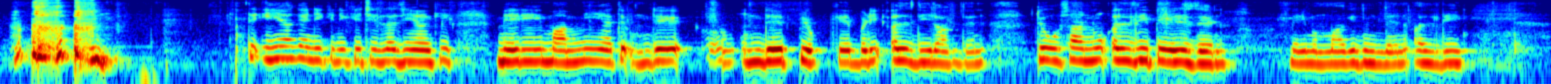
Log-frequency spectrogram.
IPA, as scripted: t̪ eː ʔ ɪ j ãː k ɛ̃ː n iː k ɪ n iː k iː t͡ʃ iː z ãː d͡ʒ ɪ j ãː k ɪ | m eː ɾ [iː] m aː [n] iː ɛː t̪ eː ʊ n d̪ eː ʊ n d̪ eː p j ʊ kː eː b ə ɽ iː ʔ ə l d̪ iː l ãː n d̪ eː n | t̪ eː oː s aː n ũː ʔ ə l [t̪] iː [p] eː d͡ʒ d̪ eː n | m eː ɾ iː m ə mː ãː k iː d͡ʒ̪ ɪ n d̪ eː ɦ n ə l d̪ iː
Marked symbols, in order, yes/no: yes, no, no, yes

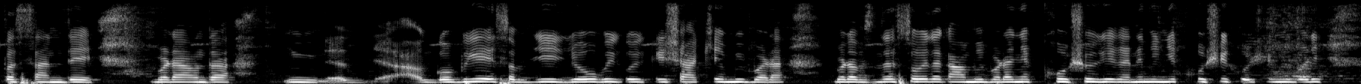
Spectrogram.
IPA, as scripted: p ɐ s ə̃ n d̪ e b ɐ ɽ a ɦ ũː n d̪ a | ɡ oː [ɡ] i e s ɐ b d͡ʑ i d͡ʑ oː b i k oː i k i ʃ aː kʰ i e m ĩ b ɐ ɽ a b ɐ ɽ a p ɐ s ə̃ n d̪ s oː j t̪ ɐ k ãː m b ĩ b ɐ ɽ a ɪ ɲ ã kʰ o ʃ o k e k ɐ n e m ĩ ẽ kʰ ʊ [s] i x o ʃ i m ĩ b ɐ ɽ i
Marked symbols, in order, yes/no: no, no

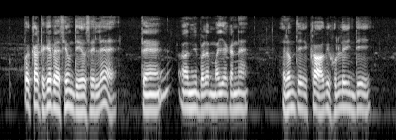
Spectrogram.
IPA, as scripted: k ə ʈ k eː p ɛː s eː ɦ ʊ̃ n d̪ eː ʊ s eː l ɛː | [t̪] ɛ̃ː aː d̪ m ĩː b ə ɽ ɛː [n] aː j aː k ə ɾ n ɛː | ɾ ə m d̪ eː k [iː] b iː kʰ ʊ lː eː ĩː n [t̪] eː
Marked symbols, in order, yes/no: yes, no, no, no

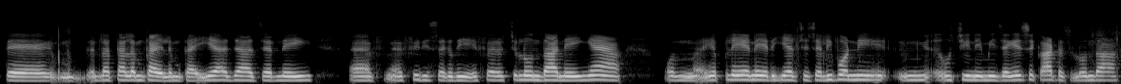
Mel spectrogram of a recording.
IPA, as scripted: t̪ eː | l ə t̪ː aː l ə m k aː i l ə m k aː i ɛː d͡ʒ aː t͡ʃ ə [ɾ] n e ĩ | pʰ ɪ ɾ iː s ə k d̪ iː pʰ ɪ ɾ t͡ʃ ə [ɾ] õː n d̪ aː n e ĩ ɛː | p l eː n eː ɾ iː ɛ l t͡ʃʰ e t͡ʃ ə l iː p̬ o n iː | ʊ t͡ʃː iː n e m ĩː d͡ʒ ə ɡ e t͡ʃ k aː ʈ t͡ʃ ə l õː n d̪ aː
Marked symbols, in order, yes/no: yes, no

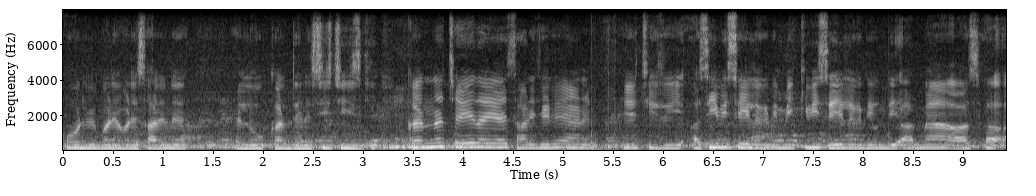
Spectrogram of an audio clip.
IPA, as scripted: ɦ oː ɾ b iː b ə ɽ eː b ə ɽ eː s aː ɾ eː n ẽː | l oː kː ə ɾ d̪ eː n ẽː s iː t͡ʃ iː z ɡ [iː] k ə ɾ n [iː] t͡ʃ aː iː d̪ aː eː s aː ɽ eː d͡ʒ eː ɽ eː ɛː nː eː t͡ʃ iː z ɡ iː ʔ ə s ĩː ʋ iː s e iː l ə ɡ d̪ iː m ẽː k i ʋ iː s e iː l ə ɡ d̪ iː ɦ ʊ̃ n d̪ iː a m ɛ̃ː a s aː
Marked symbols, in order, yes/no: yes, no

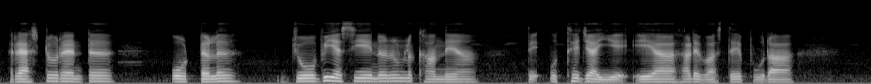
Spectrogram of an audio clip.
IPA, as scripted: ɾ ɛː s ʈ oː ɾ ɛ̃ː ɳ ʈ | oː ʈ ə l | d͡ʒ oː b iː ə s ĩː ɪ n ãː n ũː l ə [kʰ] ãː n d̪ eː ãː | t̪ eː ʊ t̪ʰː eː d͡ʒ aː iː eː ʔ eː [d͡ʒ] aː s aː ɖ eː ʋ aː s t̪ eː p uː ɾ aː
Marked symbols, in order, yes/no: yes, no

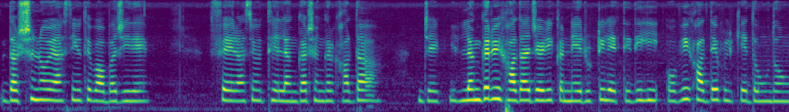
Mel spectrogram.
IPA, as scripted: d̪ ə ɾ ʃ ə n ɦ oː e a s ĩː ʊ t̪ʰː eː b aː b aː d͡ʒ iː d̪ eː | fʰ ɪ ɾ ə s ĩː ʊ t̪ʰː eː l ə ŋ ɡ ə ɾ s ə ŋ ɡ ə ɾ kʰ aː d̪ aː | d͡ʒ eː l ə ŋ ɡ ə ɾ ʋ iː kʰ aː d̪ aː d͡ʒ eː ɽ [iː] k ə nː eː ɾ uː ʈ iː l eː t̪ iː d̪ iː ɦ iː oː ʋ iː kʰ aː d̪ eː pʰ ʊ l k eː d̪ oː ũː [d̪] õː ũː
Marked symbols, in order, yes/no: yes, yes

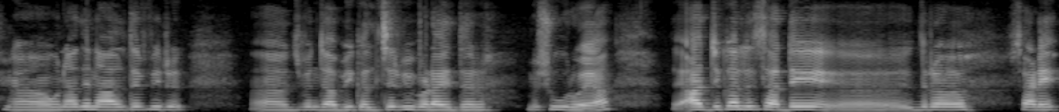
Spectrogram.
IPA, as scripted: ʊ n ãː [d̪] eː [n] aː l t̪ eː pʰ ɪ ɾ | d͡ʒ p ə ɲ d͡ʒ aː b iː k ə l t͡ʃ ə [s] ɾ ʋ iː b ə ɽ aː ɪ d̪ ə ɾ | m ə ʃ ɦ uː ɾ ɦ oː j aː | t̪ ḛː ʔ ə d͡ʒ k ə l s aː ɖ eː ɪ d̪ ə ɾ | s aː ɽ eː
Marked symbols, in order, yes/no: yes, yes, no

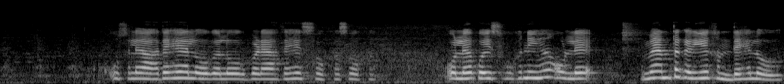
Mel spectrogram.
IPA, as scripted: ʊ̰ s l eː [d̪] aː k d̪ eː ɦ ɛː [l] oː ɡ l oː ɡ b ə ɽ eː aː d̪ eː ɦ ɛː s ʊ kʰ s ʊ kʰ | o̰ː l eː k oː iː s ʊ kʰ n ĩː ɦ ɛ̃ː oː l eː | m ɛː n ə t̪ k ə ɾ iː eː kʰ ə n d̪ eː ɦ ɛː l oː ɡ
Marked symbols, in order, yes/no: no, yes

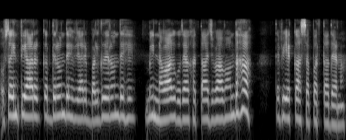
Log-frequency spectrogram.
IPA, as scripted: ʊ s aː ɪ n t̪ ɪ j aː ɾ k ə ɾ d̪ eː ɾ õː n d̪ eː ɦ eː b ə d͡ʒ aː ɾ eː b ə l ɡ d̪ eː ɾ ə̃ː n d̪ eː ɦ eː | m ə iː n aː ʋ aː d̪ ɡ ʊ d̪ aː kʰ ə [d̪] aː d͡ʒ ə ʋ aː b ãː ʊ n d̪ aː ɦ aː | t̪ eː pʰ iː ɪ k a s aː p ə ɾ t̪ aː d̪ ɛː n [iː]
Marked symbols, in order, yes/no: no, no

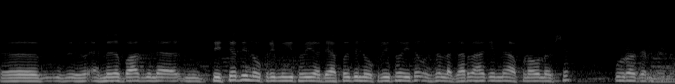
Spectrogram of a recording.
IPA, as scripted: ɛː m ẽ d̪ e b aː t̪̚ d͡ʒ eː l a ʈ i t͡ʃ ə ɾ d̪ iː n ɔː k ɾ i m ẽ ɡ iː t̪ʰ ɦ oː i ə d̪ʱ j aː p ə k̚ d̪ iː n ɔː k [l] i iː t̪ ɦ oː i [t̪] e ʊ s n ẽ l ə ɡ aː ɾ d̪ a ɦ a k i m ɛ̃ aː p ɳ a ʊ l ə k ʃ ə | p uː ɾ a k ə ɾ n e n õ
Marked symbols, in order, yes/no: no, yes

